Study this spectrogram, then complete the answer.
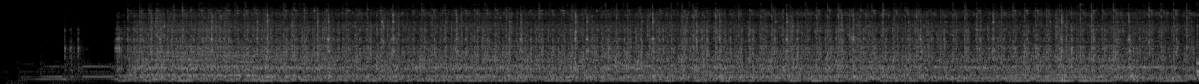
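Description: Home sewing machine stitching through fabric, a steady fast needle rattle that starts after a brief hesitation and runs loud and continuous to the end.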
